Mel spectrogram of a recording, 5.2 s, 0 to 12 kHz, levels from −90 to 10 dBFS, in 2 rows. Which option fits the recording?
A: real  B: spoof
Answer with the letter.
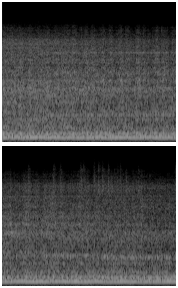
B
